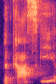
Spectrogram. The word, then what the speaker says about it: Petoskey: Petoskey, am I pronouncing it correctly? – Oh, you're so right.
